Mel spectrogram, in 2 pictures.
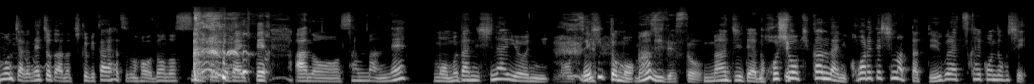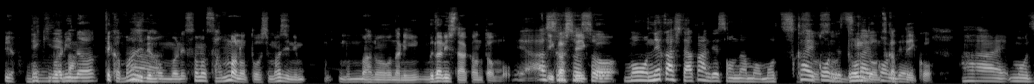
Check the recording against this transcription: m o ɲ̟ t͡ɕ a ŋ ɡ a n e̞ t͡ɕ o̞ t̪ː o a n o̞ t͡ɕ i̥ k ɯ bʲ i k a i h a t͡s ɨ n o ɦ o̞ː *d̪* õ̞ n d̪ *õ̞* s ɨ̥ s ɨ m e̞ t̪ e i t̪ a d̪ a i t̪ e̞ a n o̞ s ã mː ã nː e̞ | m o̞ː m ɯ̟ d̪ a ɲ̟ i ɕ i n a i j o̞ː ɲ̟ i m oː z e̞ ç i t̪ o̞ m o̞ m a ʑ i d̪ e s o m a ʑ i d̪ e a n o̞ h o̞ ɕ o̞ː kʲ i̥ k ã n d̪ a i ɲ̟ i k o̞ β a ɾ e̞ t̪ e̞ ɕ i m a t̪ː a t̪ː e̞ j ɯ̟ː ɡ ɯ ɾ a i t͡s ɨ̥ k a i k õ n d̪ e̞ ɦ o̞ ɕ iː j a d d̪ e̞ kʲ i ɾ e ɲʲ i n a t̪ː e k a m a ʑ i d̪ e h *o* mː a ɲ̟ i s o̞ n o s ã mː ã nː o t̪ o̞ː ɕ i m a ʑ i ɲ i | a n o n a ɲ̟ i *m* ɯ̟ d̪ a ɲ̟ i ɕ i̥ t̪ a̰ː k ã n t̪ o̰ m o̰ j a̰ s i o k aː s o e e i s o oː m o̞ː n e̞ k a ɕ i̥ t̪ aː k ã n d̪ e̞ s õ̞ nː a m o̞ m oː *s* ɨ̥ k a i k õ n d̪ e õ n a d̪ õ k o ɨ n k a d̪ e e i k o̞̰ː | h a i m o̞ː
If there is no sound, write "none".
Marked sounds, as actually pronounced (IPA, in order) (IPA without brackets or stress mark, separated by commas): d̪, õ̞, õ, m, t͡s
